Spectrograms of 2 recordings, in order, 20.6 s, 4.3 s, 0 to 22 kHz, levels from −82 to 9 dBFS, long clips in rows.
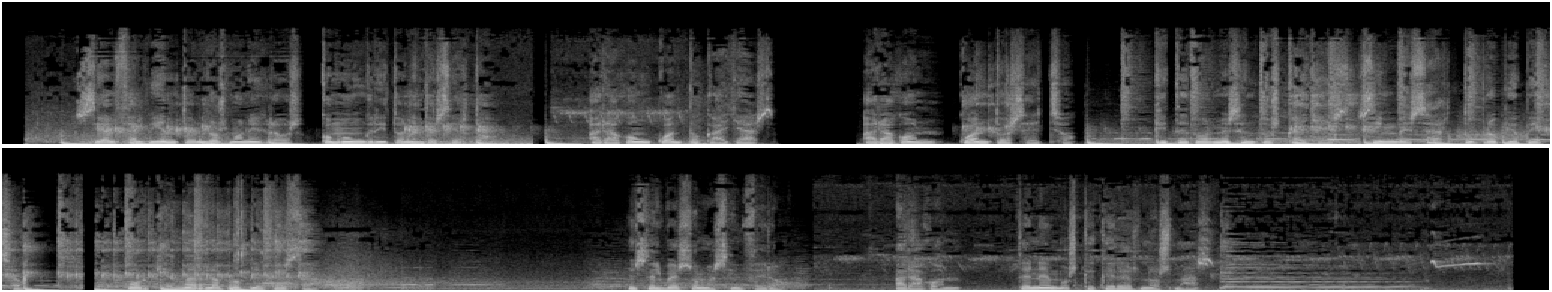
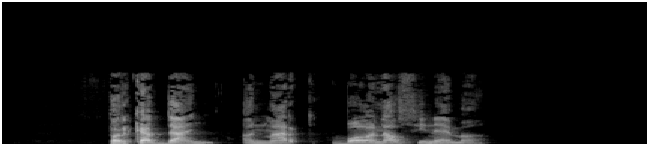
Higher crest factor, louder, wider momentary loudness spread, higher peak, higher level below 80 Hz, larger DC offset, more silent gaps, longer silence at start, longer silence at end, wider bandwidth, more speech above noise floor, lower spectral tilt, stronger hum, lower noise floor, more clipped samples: about the same, 18 dB vs 22 dB; first, -18 LUFS vs -21 LUFS; about the same, 16 LU vs 18 LU; about the same, -2 dBFS vs 0 dBFS; first, -28 dBFS vs -70 dBFS; neither; first, 5.21-5.66 s, 10.86-10.93 s vs none; second, 0.15 s vs 0.7 s; second, 0.25 s vs 1.1 s; first, 18 kHz vs 11.5 kHz; second, 24 dB vs over 69 dB; about the same, -4.5 dB/octave vs -4 dB/octave; neither; second, -41 dBFS vs under -90 dBFS; neither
